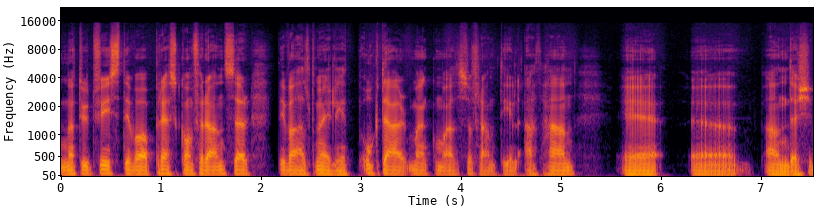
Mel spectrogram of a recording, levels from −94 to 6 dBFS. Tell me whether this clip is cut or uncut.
cut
